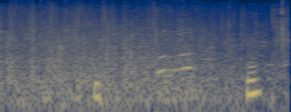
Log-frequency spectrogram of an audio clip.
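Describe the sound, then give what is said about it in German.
Voices imitate the footsteps of people running over to someone, with a few soft, scattered mouth-made thumps and a brief sliding vocal sound, fairly faint against a noisy background. “Jetzt Renngeräusche von euch.”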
